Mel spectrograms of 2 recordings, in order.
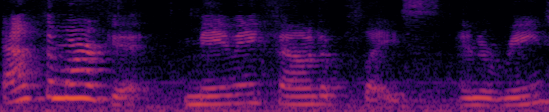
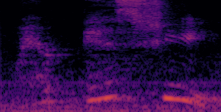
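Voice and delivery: slow, higher worried question; worried wondering; 8 semitones higher, slower than usual. A narrator's reading. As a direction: ask it slowly, fretting. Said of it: "May May wondered".

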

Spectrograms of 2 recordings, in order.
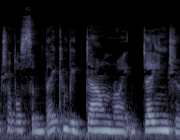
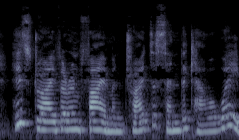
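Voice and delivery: plain reading voice

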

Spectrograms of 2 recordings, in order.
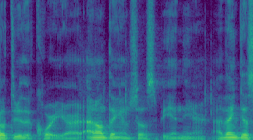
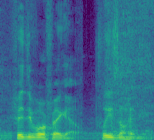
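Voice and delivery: ordinary talk

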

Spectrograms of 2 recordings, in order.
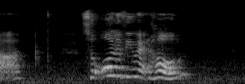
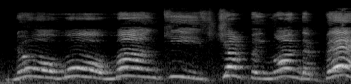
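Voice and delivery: doctor; 2 semitones higher, 4 dB louder, slower than usual. Acted. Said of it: "and the doctor said".

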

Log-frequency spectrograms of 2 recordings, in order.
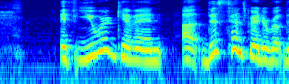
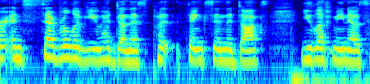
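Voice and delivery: normal talking voice

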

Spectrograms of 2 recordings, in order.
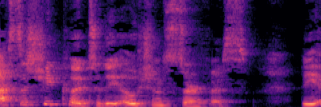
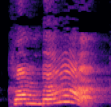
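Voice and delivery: high, loud call after someone leaving; 12 semitones higher, 5 dB louder than usual. Acted. Tooth Fairy calling after Gertie: high loud shout. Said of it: "she called out".

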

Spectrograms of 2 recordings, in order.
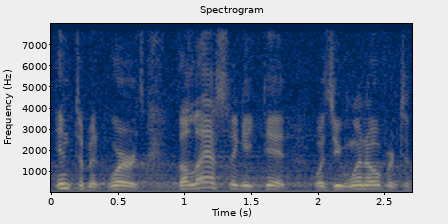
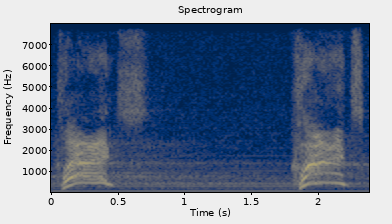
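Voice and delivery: high, ringing call to the dead man; a preacher calling his dead friend by name at the casket, high ringing shout; preacher's yell; much slower than usual. Retold or imitated. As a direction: yell the name with full authority. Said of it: "He just yelled".

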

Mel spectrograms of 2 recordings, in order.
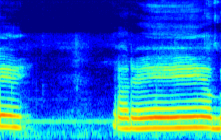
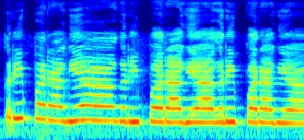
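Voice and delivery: much higher, louder frantic cry; panicked alarm; 9 semitones higher, 5 dB louder than usual. Real, not acted. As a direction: yell it while fleeing in panic. Creeper appears, panicked running.

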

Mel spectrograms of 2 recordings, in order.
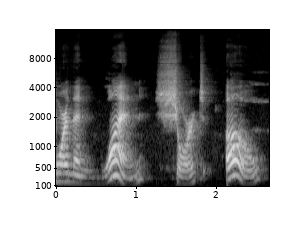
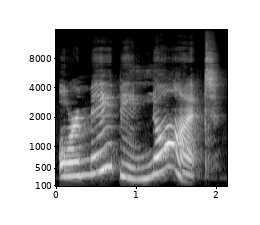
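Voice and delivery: teasing twist; 6 semitones higher, much slower than usual. Acted. Twist ending of story.

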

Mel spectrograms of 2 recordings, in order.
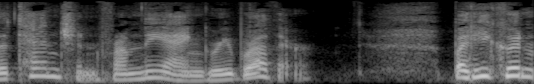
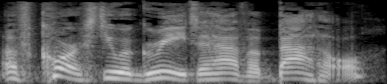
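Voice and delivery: usual speaking voice

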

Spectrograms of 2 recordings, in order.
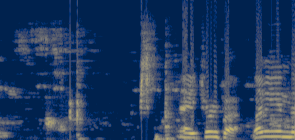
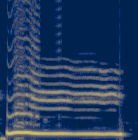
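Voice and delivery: gleeful whee; 6 semitones higher, 3 dB louder than usual. Real, not acted. Gleeful flying cry.

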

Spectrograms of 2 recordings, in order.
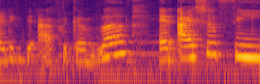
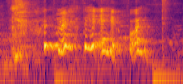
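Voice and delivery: laughing; 10 semitones higher, 3 dB louder than usual. Real, not acted. Laughing at own mistake.

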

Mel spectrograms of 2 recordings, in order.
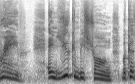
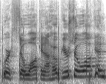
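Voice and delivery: ordinary delivery

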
